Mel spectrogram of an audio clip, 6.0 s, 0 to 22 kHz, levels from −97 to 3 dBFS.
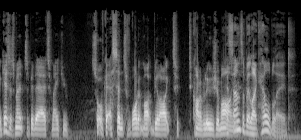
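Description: A stage overloaded by about 1 to 2 dB and cut the peaks flat, so hard clipping adds crackle on peaks to the speech at 2.14–3.29 s, 3.94–3.96 s and 4.46–4.55 s.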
